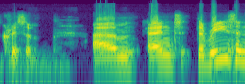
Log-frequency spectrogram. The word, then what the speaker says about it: XRISM: Now, as Andy said, it's XRISM, which is pronounced Chrism with a C. Is it really? But yeah, that's how it's pronounced, Chrism.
